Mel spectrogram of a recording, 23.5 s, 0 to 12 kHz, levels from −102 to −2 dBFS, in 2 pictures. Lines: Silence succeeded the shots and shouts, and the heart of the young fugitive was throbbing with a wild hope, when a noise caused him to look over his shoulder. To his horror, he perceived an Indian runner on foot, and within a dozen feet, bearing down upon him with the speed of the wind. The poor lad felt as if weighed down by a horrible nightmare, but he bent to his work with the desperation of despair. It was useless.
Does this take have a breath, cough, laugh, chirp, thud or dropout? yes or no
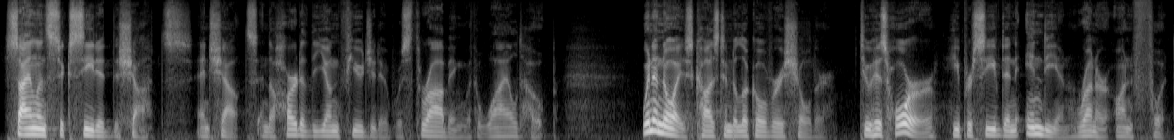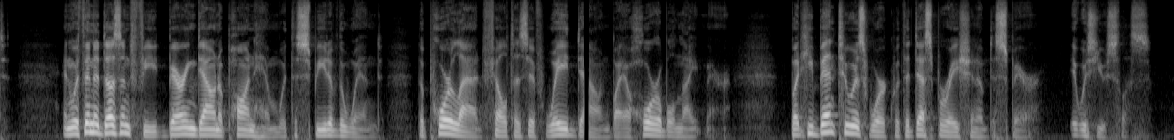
yes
